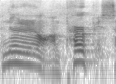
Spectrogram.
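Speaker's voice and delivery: lightly voiced little boy; imitating the son. Dad mimicking son insisting it was deliberate, lightly. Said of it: "He's like".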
